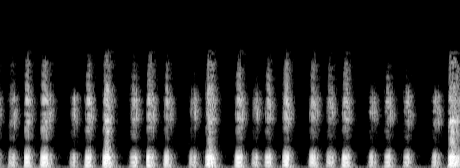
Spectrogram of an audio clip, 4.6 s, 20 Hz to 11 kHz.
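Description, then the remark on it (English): A woman's snoring, heard through the bedroom wall from the room next door, plays a tune from the 80s music she listened to before bed. It is a rapid, rhythmic run of short snorting, snore-like grunts, each pitched a little differently so the sequence forms a bouncy tune. Loud and steady throughout, with no talking. “Picks and pulls in her unconscious mind, and that's the very tune she snores.”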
